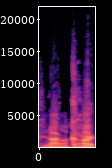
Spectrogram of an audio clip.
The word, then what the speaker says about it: Knockaert: They were very, on NBC at least, they were very deliberate about pronouncing the a hard K on Knockaert.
